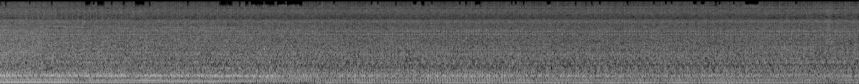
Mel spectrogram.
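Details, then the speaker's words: High-pressure fuel pump engine just restarted after a second diesel engine flush, with oil well overfilled: a steady, even idle with no knocks or misses. It runs fine during a one-hour idle, though it later set a check-engine light. "So it's running fine right now. It's also 209, 210. I'm going to give it 1 hour. Just let it sit here and idle."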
